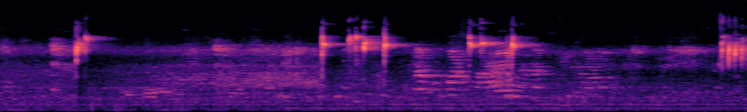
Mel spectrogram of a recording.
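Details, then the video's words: Lovebirds answering each other with long ngekek chatter: irregular shrill squawks and busy clustered chattering notes, loudest near the middle and end. "Suara Lovebird ngekek panjang❗Suara bikin Lovebird Betmen vs vio vs paskun saling bersautan."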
